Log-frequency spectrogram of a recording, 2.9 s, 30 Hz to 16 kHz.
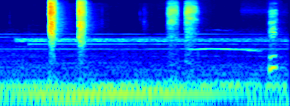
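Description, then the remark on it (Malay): A voice imitates a high, hissy bird-like chirp: two quick pairs of sharp 'sweet-sweet' bursts, then one more, over a steady low background hum. “Lebih kurang pukul 2-3 pagi macam tu Masa dia tengah kusyuk study tu Tiba-tiba dia macam terdengar ada bunyi macam Sweet-sweet dekat depan dia Bunyinya bunyi sweet macam macam ni lah”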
